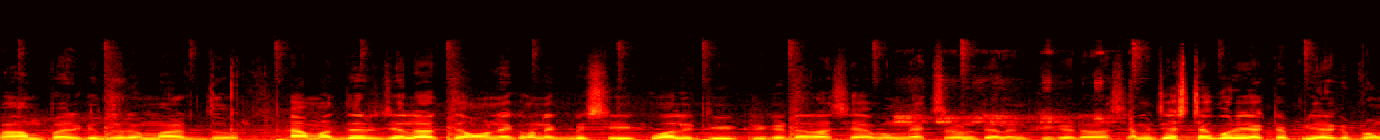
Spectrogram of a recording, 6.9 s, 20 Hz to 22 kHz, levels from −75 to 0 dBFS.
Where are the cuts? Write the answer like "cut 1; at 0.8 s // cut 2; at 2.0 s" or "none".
cut 1; at 1.5 s // cut 2; at 5.6 s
